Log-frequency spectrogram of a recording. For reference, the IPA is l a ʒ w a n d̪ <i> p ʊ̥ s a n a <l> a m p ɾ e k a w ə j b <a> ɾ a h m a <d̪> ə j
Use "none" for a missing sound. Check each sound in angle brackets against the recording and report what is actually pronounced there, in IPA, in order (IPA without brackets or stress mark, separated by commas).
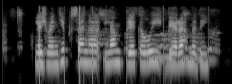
i, l, e, d̪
